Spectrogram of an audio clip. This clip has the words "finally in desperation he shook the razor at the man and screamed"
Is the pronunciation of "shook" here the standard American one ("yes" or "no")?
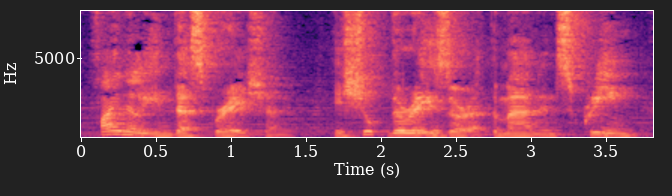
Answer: yes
